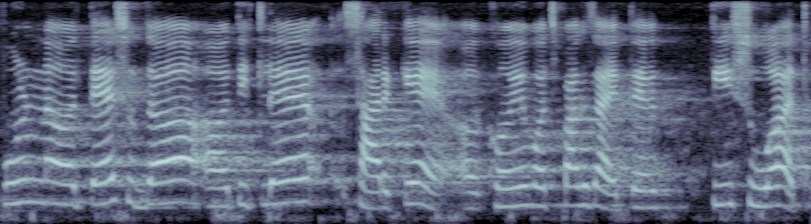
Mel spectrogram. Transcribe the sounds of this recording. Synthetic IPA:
pəːɳt̪esud̪ʱːat̪it̪lesaɾkẽkʰə̃ẽʋɔt͡spakd͡zajt̪e | t̪isuʋat̪

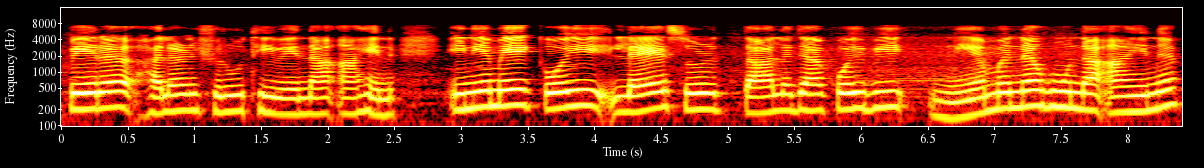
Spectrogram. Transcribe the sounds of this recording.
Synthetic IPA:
peːɾɦɐləɽ̃ʃʊɾut̪ʰiʋẽːn̆d̪aʔaːɦɪnɪ̆ | ɪniə̆mẽkoːilɐsʊɽt̪aːld͡ʑaːkoːibɪ | nijəmnɐɦũːn̆d̪aʔaːɦɪnɪ̆

